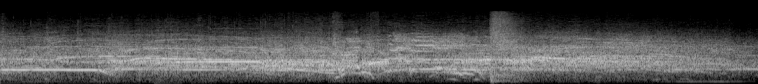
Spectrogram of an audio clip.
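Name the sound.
studio audience cheering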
